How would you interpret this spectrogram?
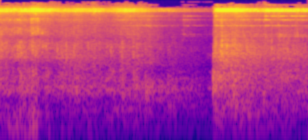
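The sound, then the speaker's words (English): Metal chains rattle and clink continuously as a preacher handles another set of chains during a sermon, a busy jangling clatter that briefly quiets before bursting back louder. “Need another set of chains.”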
